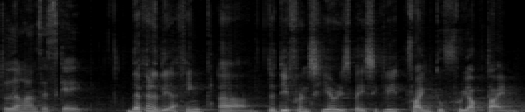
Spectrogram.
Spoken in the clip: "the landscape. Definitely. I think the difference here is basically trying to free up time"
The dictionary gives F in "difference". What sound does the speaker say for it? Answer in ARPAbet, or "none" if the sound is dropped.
F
